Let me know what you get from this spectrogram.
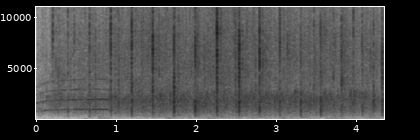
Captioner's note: applause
